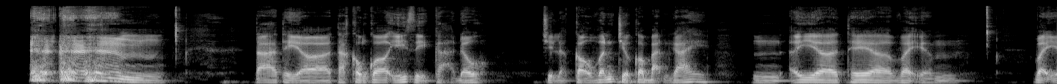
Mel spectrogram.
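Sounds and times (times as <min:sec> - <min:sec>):
man clearing his throat: 0:00.3 - 0:01.7
speech: 0:02.6 - 0:09.7, 0:10.4 - 0:10.5.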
